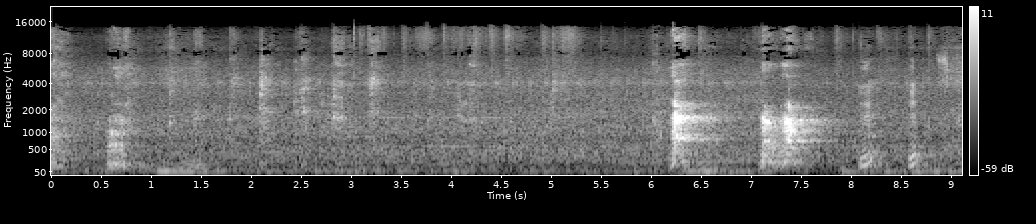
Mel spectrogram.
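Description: Rottweiler puppies give short, sharp barks and yips, with a person's voice in the background.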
